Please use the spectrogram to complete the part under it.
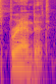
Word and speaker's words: Brandit: I get my guests on and I'm like, Catherine Brandit, or Catherine Brant, it's Brandit. Okay.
